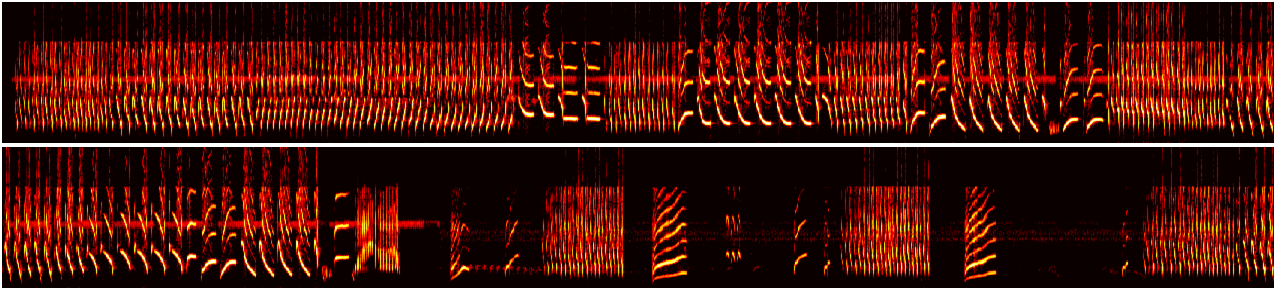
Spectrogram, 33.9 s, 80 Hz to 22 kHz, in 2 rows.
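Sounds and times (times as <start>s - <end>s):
canary singing trills: 0.1s - 33.9s.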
